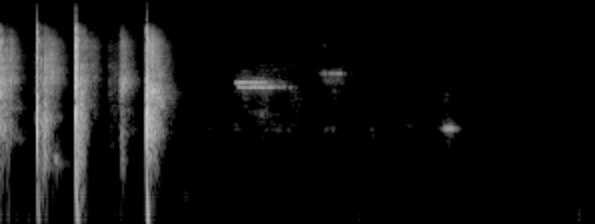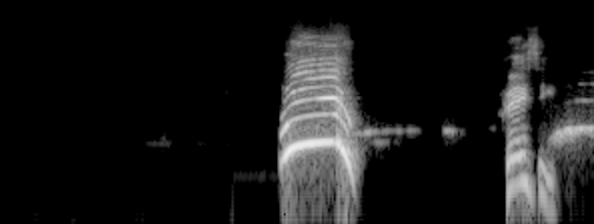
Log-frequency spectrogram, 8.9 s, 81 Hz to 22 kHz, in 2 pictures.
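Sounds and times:
scattered claps: 0.0 - 1.4
speech: 8.2 - 8.8.

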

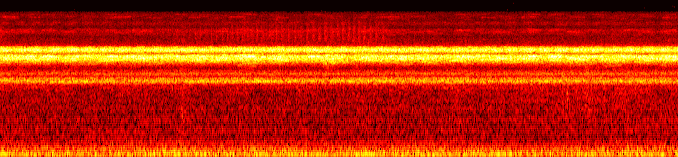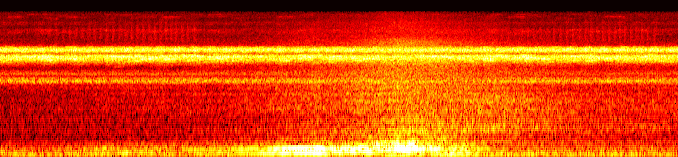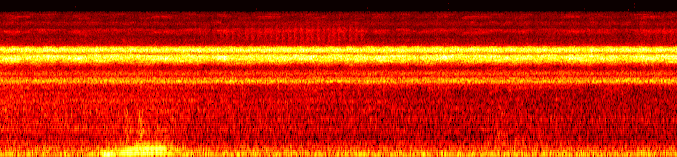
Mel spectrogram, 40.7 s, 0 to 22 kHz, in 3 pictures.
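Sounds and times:
cicadas droning in summer: 0.0 - 40.6
car passing: 14.7 - 33.8.

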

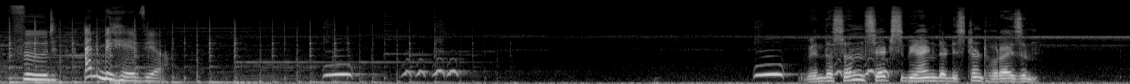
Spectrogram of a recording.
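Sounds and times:
speech: 0.2 - 1.8, 8.1 - 10.5
owl hooting at night: 3.2 - 5.6, 7.4 - 9.4.

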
